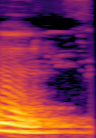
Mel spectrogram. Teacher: वर्तमुखी स्वर, वर्त का मतलब गोल होता है, तो वर्तमुखी स्वर ऐसे स्वर जिनका उच्चारण करते समय होठ की जो स्थिति है वो गोलाकार होती है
